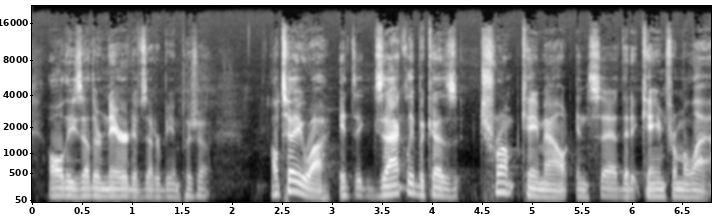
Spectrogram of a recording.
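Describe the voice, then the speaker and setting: Fairly quick and unremarkable, a man's speaking voice sits fairly low in pitch with ordinary pitch variation. The recording is very clean, with a silent background. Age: 30s. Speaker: business executive and CrossFit athlete. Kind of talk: casual chat.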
